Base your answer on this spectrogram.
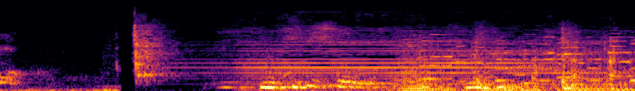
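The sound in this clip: Electric hair clippers shaving a head give a steady, loud buzz with strong harmonics, broken by one brief cut near the start, while people talk over it.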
